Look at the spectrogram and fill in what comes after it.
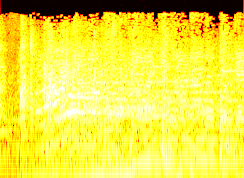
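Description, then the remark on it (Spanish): A crowd claps loudly and steadily for about three seconds, greeting Tania Sánchez, a dense, continuous wash of applause with some music playing underneath. “Vaya aplauso, ¿eh? Enfervorecido y caluroso.”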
